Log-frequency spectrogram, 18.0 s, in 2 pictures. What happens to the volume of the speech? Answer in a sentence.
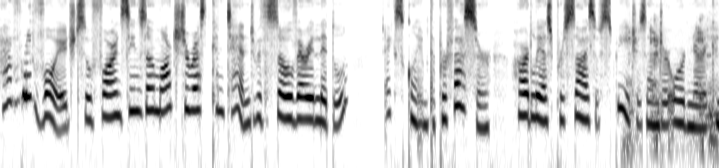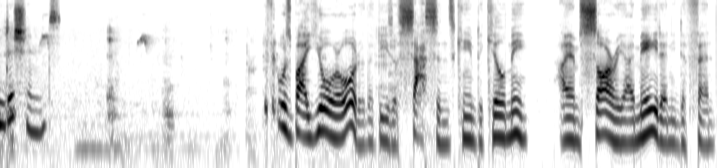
The volume of the speech stays about the same.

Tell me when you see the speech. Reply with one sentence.
You can hear the speech from 0.0 to 9.8 s and from 12.3 to 17.9 s.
